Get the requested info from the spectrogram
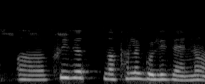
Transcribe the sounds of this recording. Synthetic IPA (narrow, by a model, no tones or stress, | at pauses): pʰɹizɔt̚nɔt̪ʰalɛɡolizajnɔ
